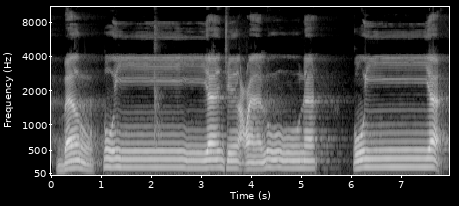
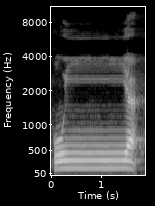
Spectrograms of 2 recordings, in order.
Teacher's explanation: Tanwin bertemu ya, harus dengung yang lama. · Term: idgham bi ghunnah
